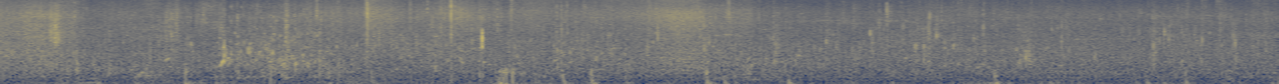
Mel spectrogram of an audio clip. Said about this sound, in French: Donc là, je vais remettre la boîte dans l'eau en essayant de retrouver l'endroit à peu près où elle était.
